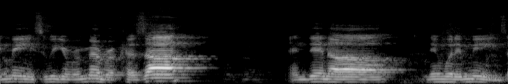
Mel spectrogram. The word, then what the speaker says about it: chazah: So chazah, right? Cha, za, and ha connected. Cha, za, and you have the character ha. Chazah. This is how you pronounce it.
